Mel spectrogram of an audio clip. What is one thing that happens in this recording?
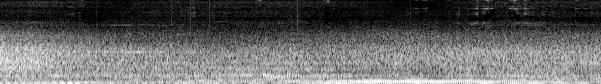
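A small submarine's engine hums low and steadily underwater.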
